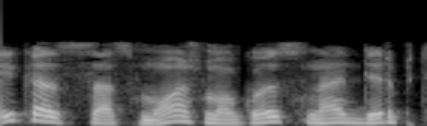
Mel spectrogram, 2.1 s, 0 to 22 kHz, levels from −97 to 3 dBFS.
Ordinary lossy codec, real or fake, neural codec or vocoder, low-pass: MP3, 32 kbps; fake; codec, 16 kHz, 16 kbps, FunCodec, trained on Chinese and English, 50 frames a second; 5.4 kHz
